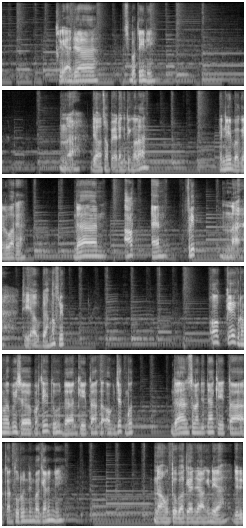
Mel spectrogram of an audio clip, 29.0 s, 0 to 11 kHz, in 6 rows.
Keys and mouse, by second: 0.2 shift+middle drag, 2.0 shift+click, 3.4 middle drag, 4.5 shift+click, 5.0 middle click, 5.6-5.9 middle drag, 6.2 shift+middle click, 6.6 middle click, 7.1 shift+middle click, 8.5-9.5 shift+drag, 10.5 middle click, 11.1 shift+middle click, 11.4 middle click, 12.6 alt+n, 13.8 middle click, 14.7 middle click, 15.5 middle click, 16.0-18.6 middle drag, 19.0 middle click, 21.0 click, 22.1 middle drag, 23.7 click, 24.6 click, 25.6 shift+click, 25.9 shift+click, 26.5 click, 28.3 shift+middle click.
